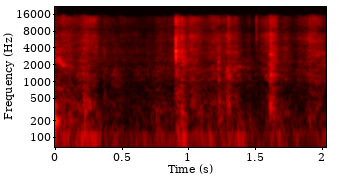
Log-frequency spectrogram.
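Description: Faint rustling of patterned cardstock being folded and creased by hand along a score line, with two small crackles a little under a second apart.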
